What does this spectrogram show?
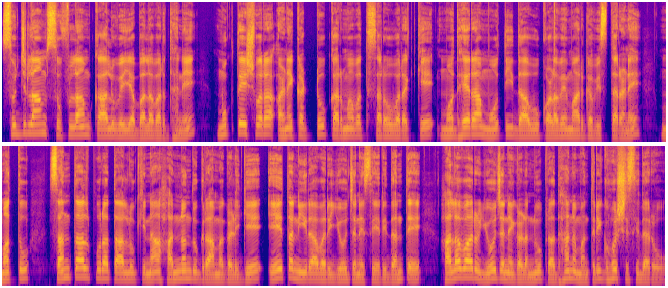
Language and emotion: Kannada, neutral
